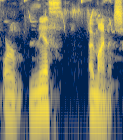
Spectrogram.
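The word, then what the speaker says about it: Ornithomimus: No no or nithomimus.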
